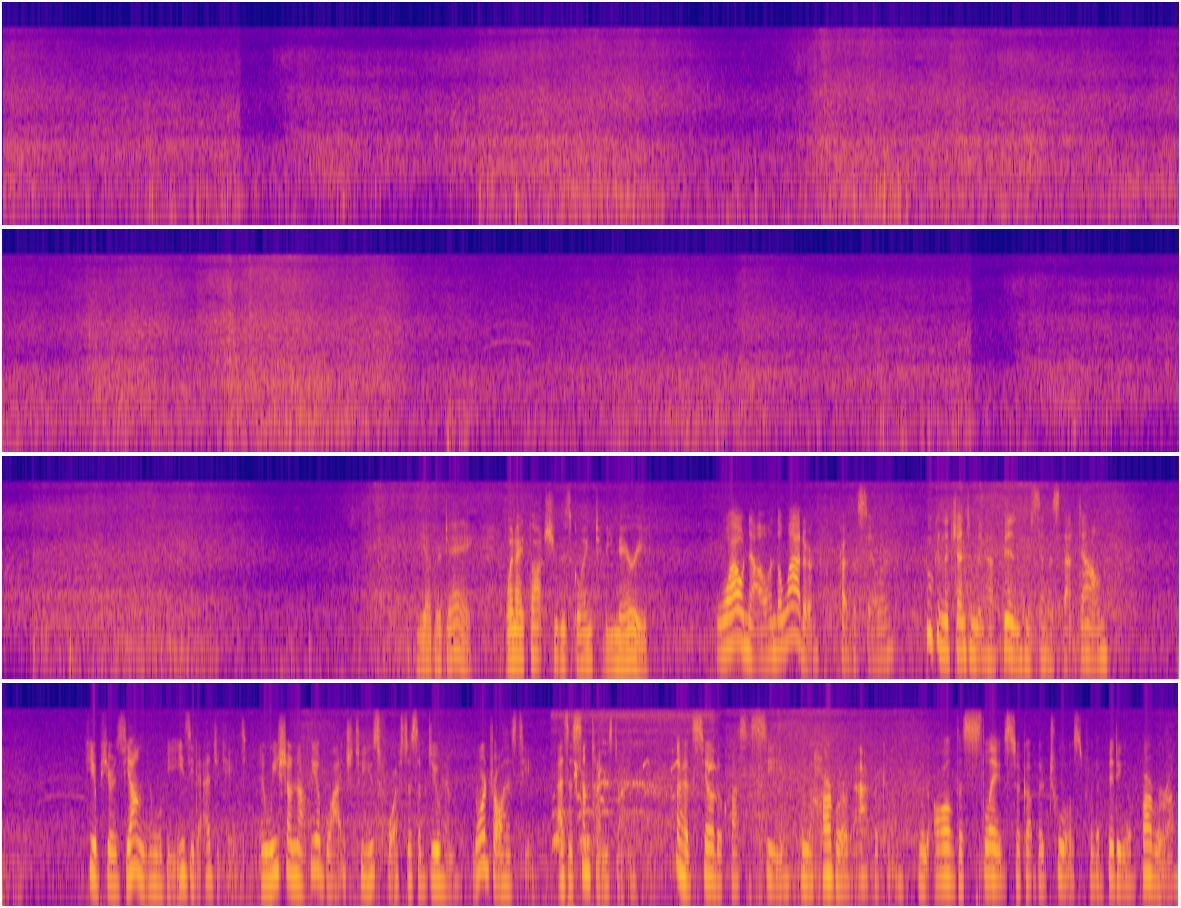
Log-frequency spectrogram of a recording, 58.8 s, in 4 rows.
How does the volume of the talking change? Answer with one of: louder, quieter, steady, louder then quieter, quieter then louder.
steady.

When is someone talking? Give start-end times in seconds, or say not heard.
34.6-37.7, 38.4-43.3, 45.2-58.7.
